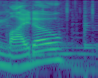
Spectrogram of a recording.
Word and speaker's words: Mido: Thank you for pronouncing mido like sulfage syllables. How else have you heard mido pronounced? Do you hear people say maido?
